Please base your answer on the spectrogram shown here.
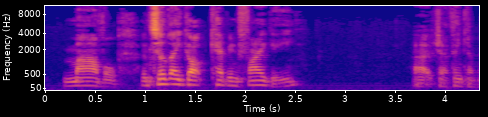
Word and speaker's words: Feige: They're not Marvel until they got Kevin Feige, which I think I'm pronouncing correctly. It is Feige, yeah.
